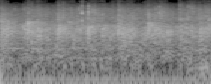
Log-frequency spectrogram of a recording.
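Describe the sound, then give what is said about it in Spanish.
An audience applauds steadily for Christ, a dense, continuous patter of many hands clapping at an even volume with no individual claps standing out and no one speaking. “Bueno, de un fuerte aplauso a Cristo, amén.”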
